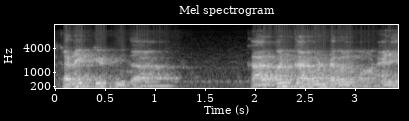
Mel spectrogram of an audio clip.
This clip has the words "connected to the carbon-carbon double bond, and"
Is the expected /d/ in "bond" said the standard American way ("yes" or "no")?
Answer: no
